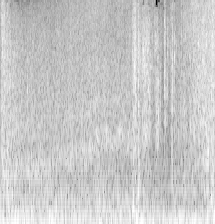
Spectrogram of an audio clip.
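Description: A gunshot is fired at a huge tentacled creature on shifting desert sands: one sharp boom bursts out about two seconds in, over loud, continuous rumbling noise.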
